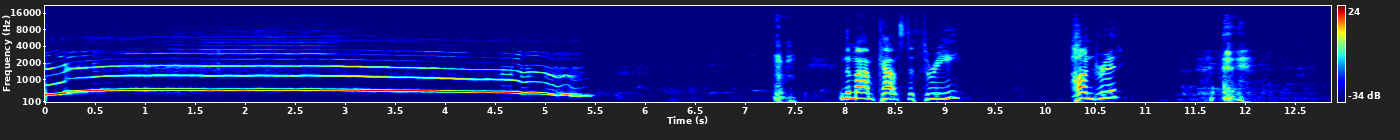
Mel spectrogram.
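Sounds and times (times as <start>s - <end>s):
voice imitating air-raid siren wail: 0.0s - 5.5s
laughter: 5.2s - 7.4s, 11.2s - 12.8s
speech: 8.0s - 9.2s, 10.3s - 10.8s, 11.8s - 12.1s.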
